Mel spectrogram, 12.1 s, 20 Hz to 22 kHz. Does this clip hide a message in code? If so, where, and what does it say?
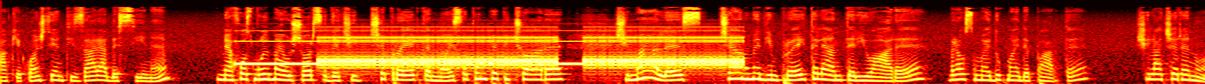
Yes: 300-baud modem data (V.21 tones) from 2.3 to 7.4 s, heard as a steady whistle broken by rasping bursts, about 300 baud, 200 Hz shift, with speech in Romanian.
